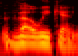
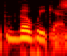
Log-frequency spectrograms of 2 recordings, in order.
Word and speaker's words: The Weeknd: The Weeknd. The Weeknd. Spelled without an E before kind. – Yeah, it's right, ND. Okay.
